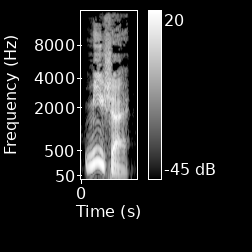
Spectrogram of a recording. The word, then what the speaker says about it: Миша: Имя его произносили мягко с «я» на конце. «Миша!» — как он себя называл.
